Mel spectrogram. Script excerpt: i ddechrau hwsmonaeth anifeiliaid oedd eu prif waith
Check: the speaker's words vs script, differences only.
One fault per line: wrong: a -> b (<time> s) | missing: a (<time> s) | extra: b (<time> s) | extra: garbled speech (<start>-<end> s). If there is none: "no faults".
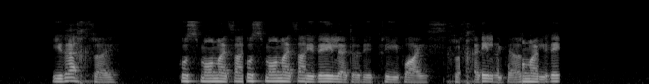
extra: hwsmonaeth (2.5 s)
extra: garbled speech (4.5-5.6 s)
